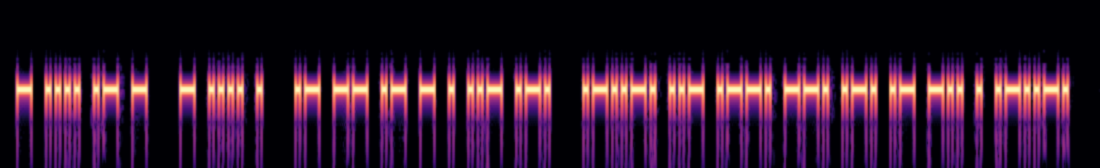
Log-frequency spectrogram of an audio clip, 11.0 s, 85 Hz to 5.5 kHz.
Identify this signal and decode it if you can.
Morse code, heard as a keyed tone, about 25 wpm, 600 Hz. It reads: THAT THE AMATEUR "UPGRADE"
